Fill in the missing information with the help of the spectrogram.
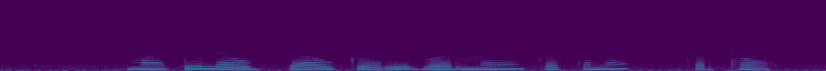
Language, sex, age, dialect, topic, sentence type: Chhattisgarhi, female, 18-24, Northern/Bhandar, agriculture, question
